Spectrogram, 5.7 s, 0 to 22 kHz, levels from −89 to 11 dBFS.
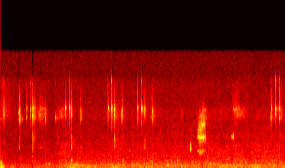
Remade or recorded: recorded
